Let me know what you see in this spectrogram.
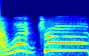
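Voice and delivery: put-on screaming, voice very high-pitched. Retelling her home birth, screaming at her mom, retelling screaming. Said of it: "I just kept screaming".

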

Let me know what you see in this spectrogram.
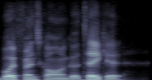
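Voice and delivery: ordinary talk, nothing marked

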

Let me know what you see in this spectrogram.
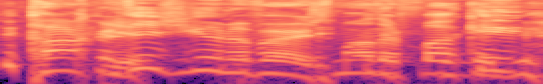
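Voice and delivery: very high, rising, fired-up, aggressive hype. Reacting to talk of warning shots, others laughing: aggressive hype. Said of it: "Whoa, chill out".

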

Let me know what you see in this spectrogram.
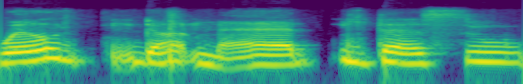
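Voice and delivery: very slow, deliberate, drawn-out delivery. Recapping the story in a voiceover, talking very slowly. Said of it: "Why am I talking so slow?".

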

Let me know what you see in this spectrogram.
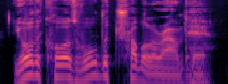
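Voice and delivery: ordinary delivery, nothing marked

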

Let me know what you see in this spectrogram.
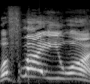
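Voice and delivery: yelled out, very high-pitched. Retelling a phone call about flights: Richie Byrne voice, yelling. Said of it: "that Richie Byrne voice".

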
